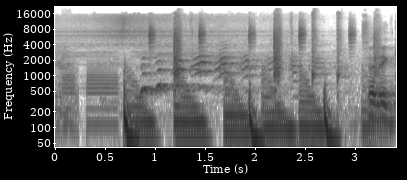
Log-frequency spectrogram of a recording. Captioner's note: laughs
